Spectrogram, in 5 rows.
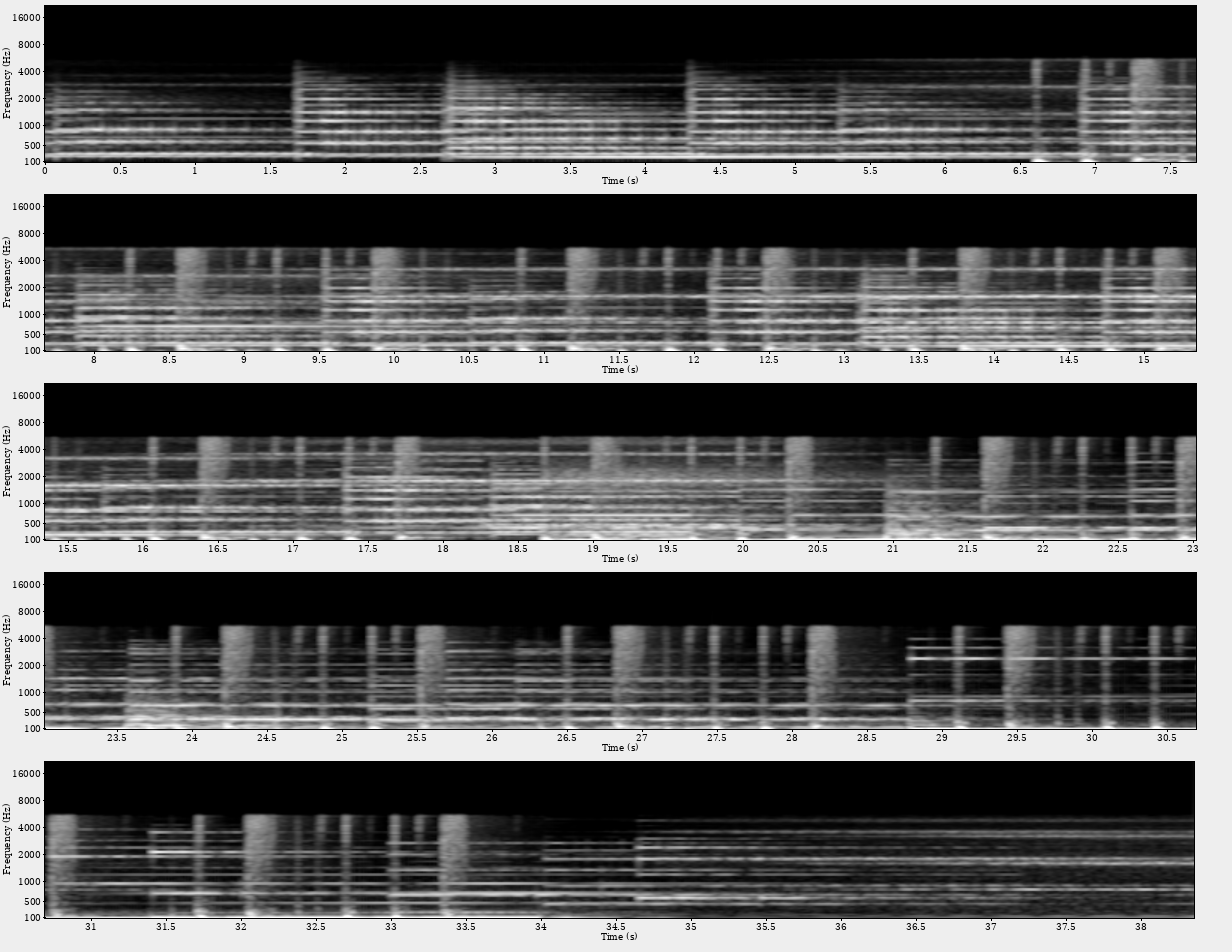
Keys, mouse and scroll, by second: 0.4 double click, 0.6 double click, 1.0 double click, 1.1 double click, 1.3 double click, 1.7 double click, 1.8 double click, 2.2 double click, 2.9 click, 3.3 middle click, 4.6 click, 5.3 click, 5.6 click, 5.9 click, 6.0 double click, 6.4 double click, 7.0 click, 7.4 click, 7.8 double click, 8.2 double click, 8.6 double click, 9.2 click, 10.3 middle click, 11.3 click, 11.7 double click, 12.2 double click, 12.6 double click, 13.1 click, 14.0 click, 14.6 click, 15.2 click, 15.7 double click, 16.2 double click, 16.8 right click, 18.1 click, 18.8 click, 19.4 click, 20.4 click, 21.6 click, 22.4 click, 23.9 click, 24.8-25.7 scroll down 2, 25.7 p, 26.3-26.6 scroll down 2, 27.9-29.1 scroll up 2, 29.5 click, 30.9 click, 33.3 k, 33.9 middle click, 35.4 click, 37.9 click.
